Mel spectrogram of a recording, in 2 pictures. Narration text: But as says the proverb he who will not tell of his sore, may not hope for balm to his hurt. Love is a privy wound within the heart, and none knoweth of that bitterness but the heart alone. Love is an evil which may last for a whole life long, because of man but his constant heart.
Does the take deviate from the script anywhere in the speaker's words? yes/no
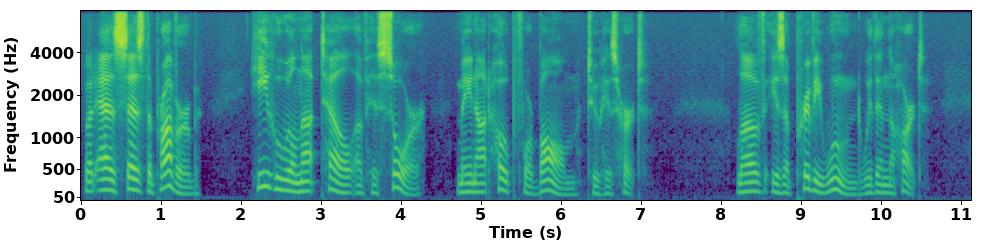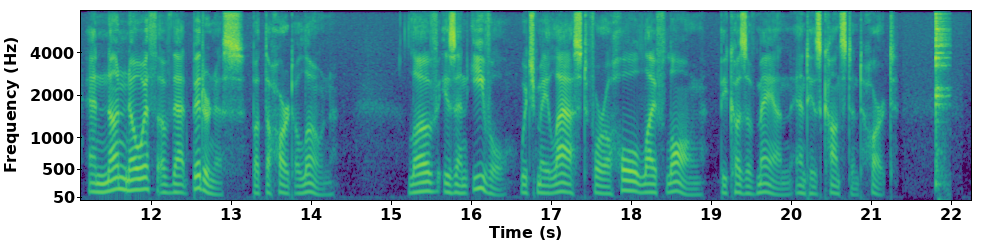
yes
